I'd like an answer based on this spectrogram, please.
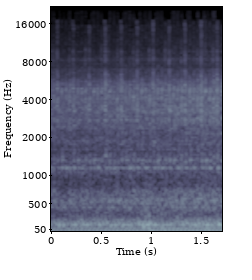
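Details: Hyundai Starex D4CB diesel, replacement engine for blow-by, still on plain water coolant: steady, even idle clatter with no knocks or hunting; no smoke from breather or oil spray at oil cap; healthy.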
